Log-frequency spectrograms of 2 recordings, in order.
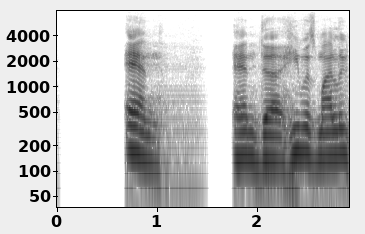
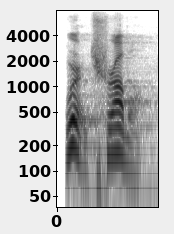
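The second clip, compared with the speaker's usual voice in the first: louder, pressing warning to the congregation; 3 semitones higher, 11 dB louder than usual. Acted. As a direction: sound the alarm on trouble.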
